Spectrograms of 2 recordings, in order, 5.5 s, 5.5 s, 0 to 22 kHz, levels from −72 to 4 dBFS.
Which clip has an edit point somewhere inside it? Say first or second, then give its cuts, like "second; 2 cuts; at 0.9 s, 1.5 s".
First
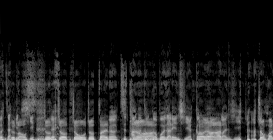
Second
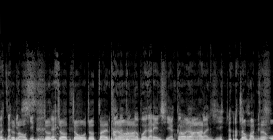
second; 1 cut; at 2.2 s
